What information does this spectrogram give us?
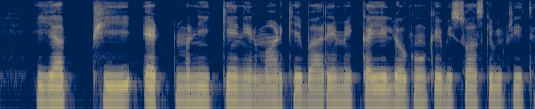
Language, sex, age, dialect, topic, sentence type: Hindi, male, 25-30, Awadhi Bundeli, banking, statement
